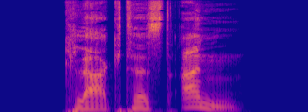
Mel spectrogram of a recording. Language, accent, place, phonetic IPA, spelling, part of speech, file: German, Germany, Berlin, [ˌklaːktəst ˈan], klagtest an, verb, De-klagtest an.ogg
- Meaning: inflection of anklagen: 1. second-person singular preterite 2. second-person singular subjunctive II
